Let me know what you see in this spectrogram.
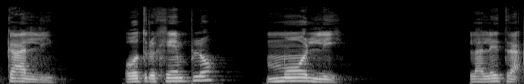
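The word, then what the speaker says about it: calli: cabeza se pronuncia son la letra doble l se pronuncia como si fueran dos L por separado por ejemplo casa se pronuncia kali otro ejemplo moli la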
